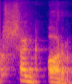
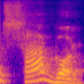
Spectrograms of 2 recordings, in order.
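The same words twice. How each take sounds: First: "সাগর" broken after সাগ, the wrong split; wrong sag-or. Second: "সাগর" said naturally, breaking after সা; correct sagor. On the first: ("সাগর" সাগ-র করে ভুল ভাগে বলা) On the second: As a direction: say "সাগর" as sa-gor. ("সাগর" সা-গর করে বলা) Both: Shown as a demonstration. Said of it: "not সাগর".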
